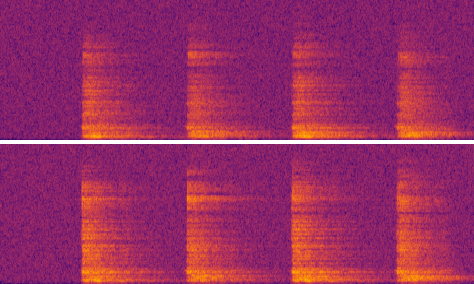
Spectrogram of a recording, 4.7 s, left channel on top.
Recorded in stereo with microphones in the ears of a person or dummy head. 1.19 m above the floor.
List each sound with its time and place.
0.8 s ticking: 85° right, 2.5 m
